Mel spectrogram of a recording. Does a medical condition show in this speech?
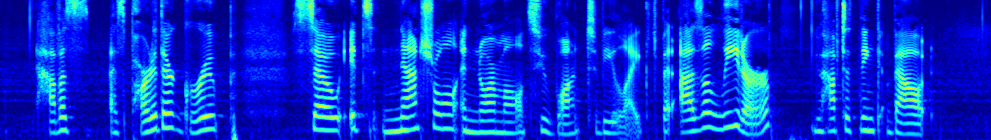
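No.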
